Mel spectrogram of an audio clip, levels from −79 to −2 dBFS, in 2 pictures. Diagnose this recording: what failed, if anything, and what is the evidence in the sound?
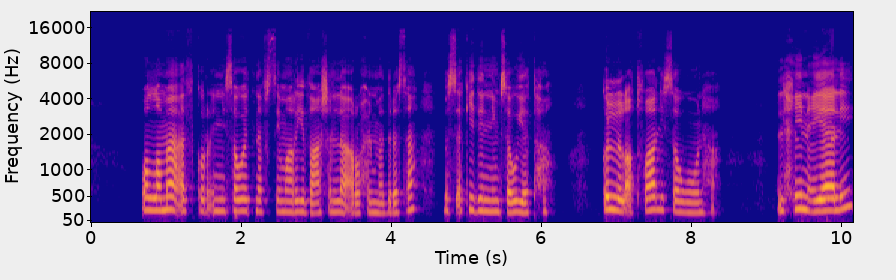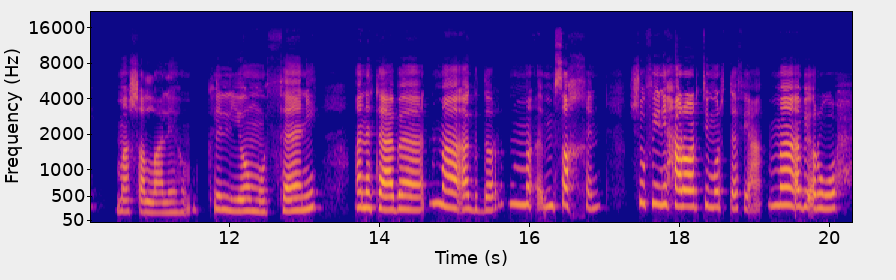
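Nothing in the recording points to a failure at any stage of the chain. The speech holds steady throughout, with no audible event that calls for explanation.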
